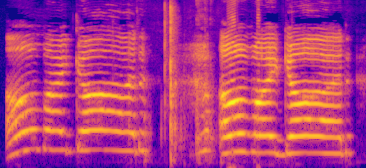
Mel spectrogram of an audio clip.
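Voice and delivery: high, loud, drawn-out squeal; slow stretched excited scream; thrilled shriek. Real, not acted. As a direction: squeal with real delight. Overjoyed at friendship bracelet zine.

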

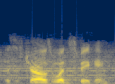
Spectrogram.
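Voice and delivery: usual speaking voice

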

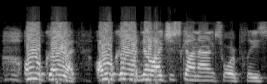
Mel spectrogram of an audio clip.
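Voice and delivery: high, loud panicked pleading; panicked scream. Real, not acted. Gamer under attack begs the mob, screaming in panic. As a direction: scream for mercy, terrified.

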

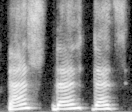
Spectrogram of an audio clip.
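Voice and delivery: ordinary talk

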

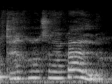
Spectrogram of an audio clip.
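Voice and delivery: aunt calling out from the car to people outside; calling out to strangers. Retold or imitated. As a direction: call across to people outside, asking.

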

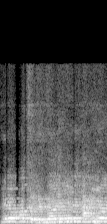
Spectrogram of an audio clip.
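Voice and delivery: high, loud call to wake a dozer. Acted. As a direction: call out to rouse someone from sleep. Waking a dozing listener. (seruan keras membangunkan jemaat yang tertidur)

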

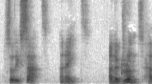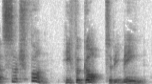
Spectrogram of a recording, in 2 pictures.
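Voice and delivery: ordinary delivery

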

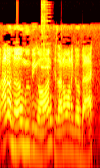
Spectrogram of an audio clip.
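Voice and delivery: normal talking voice

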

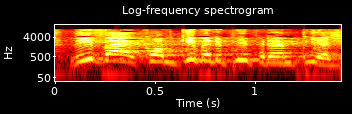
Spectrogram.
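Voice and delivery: loud call for the phone. Real, not acted. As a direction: shout across the house to Levi. Calling out to Levi.

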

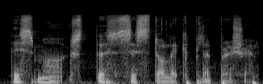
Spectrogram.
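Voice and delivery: ordinary delivery

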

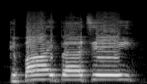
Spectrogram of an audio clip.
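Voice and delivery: loud, high, drawn-out farewell call; sing-out shout. A narrator's reading. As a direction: call a slow goodbye across distance. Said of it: "called Thomas".

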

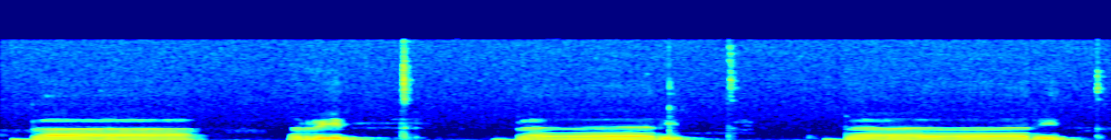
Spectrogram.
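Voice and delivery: بارد very slow, with a long held aa; lengthened sound. Shown as a demonstration. Teacher modelling the stretched ba for pupils, slow drawn-out بارد. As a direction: stretch the first vowel of بارد right out. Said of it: "تمديد صوت الباء".

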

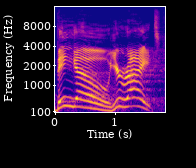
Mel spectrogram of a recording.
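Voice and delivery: loud, high game-show style cheer; big mock-celebratory shout; exuberant reveal. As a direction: draw it out high and triumphant. Father retells his triumphant reply.

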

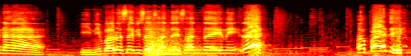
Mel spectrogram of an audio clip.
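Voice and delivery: normal talking voice

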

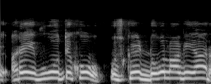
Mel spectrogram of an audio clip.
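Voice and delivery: high, slowed excited cry of alarm; spotting the enemy, voice jumps up. Real, not acted. Gamer spots Squid Doll units arriving, excited alarm.

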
